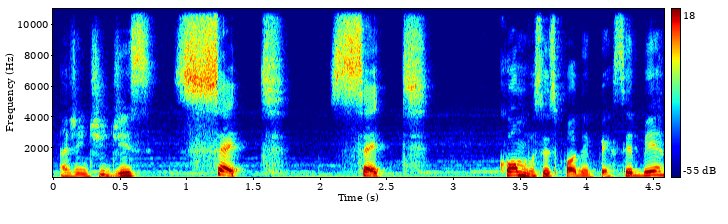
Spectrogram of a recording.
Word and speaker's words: sept: O número 7, a gente diz sept, sept. Como vocês podem perceber, na escrita existe um P que fica completamente mudo no oral. Então, sept. 7 garçons, 7 filles, 7 enfants.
